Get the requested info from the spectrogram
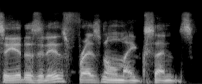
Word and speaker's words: Fresnel: I have to congratulate you, on the correct pronunciation of Fresnel lens. – Why, thank you. You expected me to say a Fresnel lens. – Yep, I've heard plenty of people say Fresnels.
